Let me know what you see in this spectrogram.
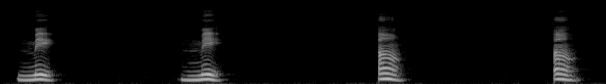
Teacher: So here you don't hear the sound S and you don't hear the sound N. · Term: silent S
